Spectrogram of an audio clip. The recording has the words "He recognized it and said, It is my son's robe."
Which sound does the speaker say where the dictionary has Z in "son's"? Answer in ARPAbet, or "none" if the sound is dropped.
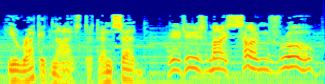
Z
